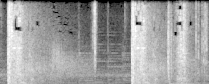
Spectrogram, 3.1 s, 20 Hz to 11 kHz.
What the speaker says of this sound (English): shoot another 50 rounds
